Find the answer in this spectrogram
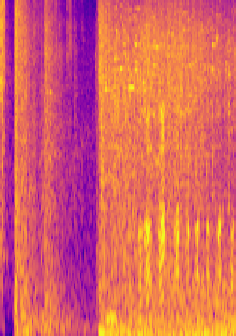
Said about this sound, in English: Okay. That's the cannon. I just blew up a parked plane.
